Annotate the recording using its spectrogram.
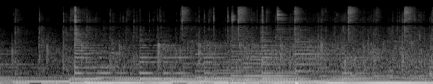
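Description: Live band of Arabic and Western instruments playing: a clarinet melody over steady double bass notes, with drums and percussion coming in on a regular beat about a second in as the music grows louder.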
